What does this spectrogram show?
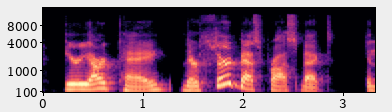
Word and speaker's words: Iriarte: Hario, I'll say it, Hario Iorante. I think I said it wrong. Iriarte, their 3rd best prospect in the Padre system.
